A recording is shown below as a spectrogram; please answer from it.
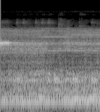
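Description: Amplified experimental electronic sound through a guitar amplifier: a steady low hum under a dense, noisy wash with wavering tones, and a short rising whistle right at the start.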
